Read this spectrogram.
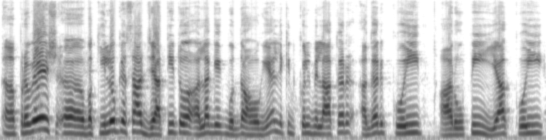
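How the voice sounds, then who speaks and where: Studio anchor, man, slightly high pitch, formal and measured. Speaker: news anchor. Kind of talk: studio news reading and questioning.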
